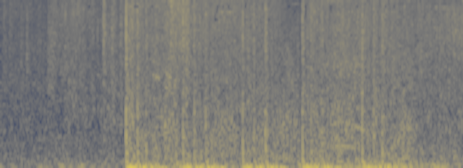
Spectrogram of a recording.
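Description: Rapid gunfire rattles loudly at close range.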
